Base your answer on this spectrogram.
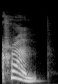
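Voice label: "cramp", British English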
